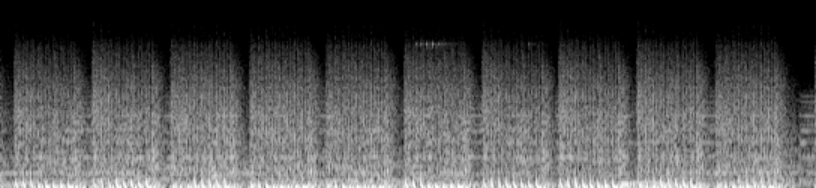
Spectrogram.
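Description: Gunfire crackles in a battle.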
